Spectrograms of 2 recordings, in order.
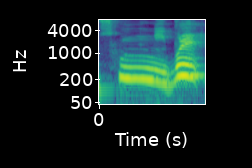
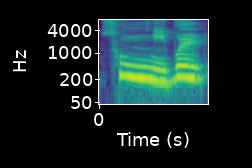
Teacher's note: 그냥 합성어나 파생어를 크게 두 부분으로 나누었을 때 앞부분의 끝이 자음이고 그 다음에 뒷부분의 시작이 이야, 여, 요, 유일 때 뒷부분의 첫 소리에 니은을 넣어서 발음한다는 겁니다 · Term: 니은 첨가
